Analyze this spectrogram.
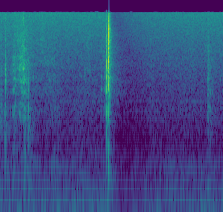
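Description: A card slaps down onto a wooden table.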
